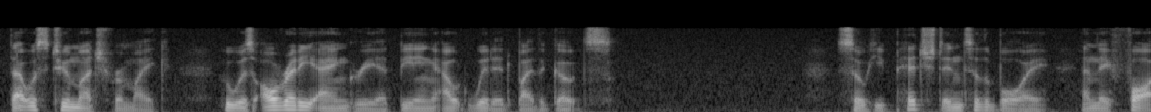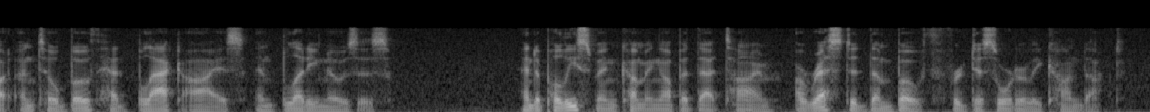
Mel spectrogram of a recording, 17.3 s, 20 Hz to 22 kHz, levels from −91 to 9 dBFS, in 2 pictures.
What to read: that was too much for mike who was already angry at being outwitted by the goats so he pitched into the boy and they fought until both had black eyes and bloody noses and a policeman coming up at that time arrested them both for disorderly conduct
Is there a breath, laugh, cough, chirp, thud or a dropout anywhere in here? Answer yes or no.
no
